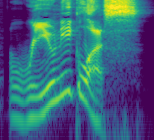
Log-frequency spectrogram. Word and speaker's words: Reuniclus: We've also got Reuniqueless. Yeah, that's the official pronunciation, apparently. Reuniqueless, let's go! This is one I wouldn't be able to intuit in a million years. Most fans prefer saying Reuniqueless, which is also the way I say this Pokemon's name. The way the syllables are stressed makes more sense to me this way. Plus, that pronunciation sounds closer to words like Nucleus and Homunculus.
